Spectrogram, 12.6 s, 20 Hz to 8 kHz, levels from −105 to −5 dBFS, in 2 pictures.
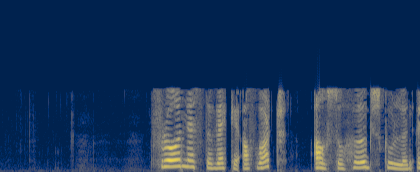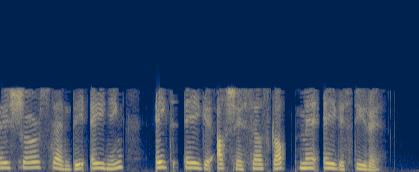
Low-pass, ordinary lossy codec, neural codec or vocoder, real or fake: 7.2 kHz; AAC, 16 kbps; none; real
